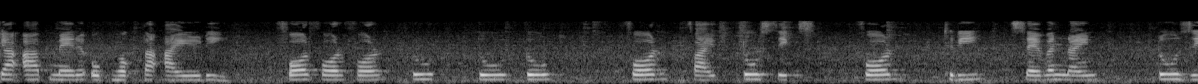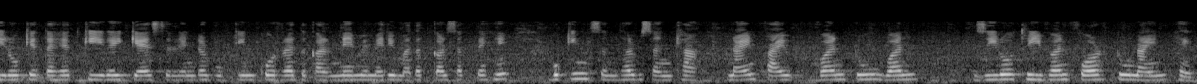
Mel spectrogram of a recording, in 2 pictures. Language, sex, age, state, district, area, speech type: Hindi, female, 18-30, Madhya Pradesh, Harda, rural, read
